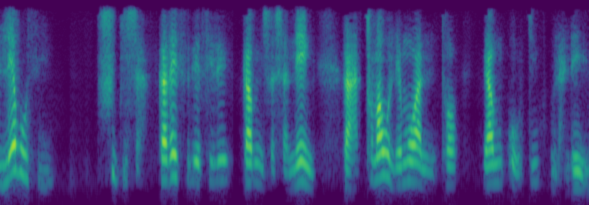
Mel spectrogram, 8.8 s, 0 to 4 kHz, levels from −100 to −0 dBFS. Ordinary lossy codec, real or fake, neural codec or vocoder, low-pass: MP3, 32 kbps; fake; codec, 24 kHz, 0.5 kbps, DualCodec; 3.6 kHz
